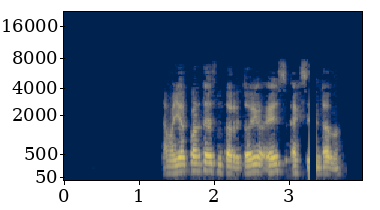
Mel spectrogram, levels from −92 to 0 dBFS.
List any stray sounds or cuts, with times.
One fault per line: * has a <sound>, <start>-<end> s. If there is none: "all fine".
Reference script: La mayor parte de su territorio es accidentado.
* has a dropout, 3.3-3.4 s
